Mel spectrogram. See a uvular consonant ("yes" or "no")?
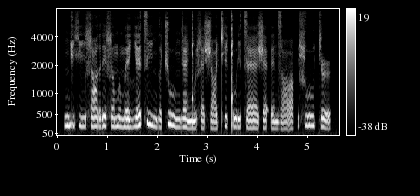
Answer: no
